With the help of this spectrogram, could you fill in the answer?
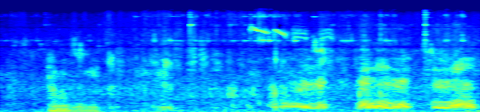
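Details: Japanese Chin puppy playing with a Collie: short low growling bursts and a yip, scattered irregularly with quiet gaps between, growing more frequent toward the end.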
